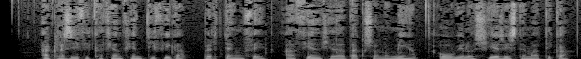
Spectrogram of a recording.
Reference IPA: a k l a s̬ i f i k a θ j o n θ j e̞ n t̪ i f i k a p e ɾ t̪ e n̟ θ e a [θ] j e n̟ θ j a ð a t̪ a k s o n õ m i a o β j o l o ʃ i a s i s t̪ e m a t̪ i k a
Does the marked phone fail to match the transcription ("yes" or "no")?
no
